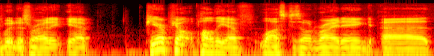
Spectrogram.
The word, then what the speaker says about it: Poilievre: You to pronounce it with a V or at the end? Pierre Poilievre. So V. Poilievre. That's my understanding. I might be getting it wrong.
